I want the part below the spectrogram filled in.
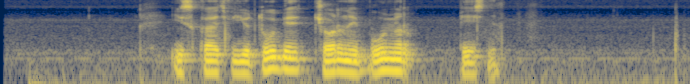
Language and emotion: Russian, neutral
